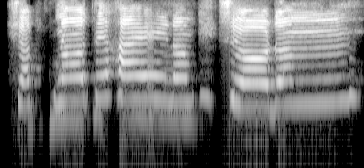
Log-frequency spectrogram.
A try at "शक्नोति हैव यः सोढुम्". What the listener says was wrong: శక్నోతి శక్నోతి హైవ యః సోఢుం. ఇక్కడ యా ఉందా వైఏహెచ్ ఏం చదవాలంటే యః సోఢుం అని చదవాలి.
